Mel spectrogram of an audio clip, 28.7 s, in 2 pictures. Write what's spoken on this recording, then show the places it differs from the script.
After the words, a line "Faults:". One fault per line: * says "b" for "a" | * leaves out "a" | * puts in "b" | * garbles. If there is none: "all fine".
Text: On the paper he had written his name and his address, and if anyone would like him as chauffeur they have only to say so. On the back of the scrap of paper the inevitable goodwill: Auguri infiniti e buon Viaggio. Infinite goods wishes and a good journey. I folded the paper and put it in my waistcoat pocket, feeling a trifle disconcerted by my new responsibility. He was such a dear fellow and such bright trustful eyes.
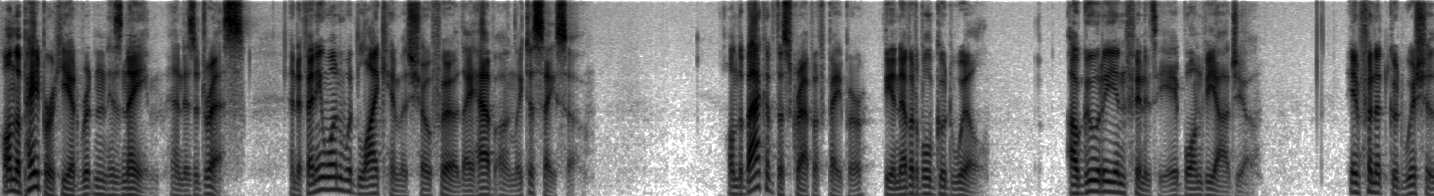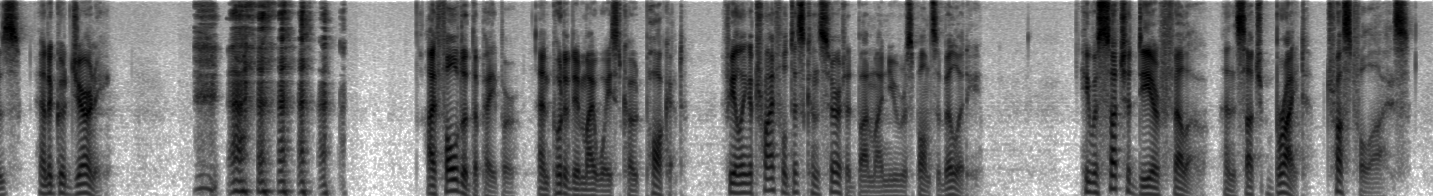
On the paper he had written his name and his address, and if anyone would like him as chauffeur they have only to say so. On the back of the scrap of paper the inevitable goodwill: Auguri infiniti e buon Viaggio. Infinite good wishes and a good journey. I folded the paper and put it in my waistcoat pocket, feeling a trifle disconcerted by my new responsibility. He was such a dear fellow and such bright trustful eyes.
Faults:
* says "good" for "goods"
